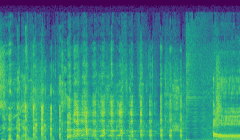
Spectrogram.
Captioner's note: all laughing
